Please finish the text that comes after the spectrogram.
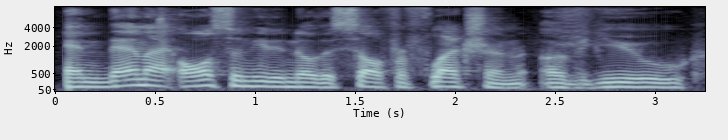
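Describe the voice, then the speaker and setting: A man's voice: mid-range voice, moderate pace, a little mellow. Man teasing with probing questions. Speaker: podcast host. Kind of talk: casual comedic interviewing.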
